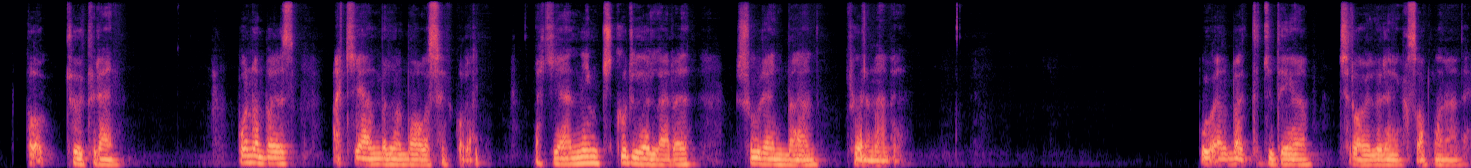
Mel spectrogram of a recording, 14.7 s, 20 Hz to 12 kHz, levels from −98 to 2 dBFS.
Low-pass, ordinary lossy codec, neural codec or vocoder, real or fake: none; none; codec, 24 kHz, 3 kbps, HILCodec; fake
